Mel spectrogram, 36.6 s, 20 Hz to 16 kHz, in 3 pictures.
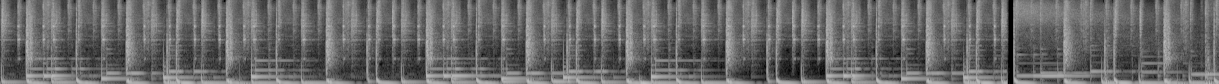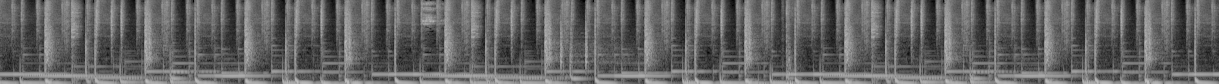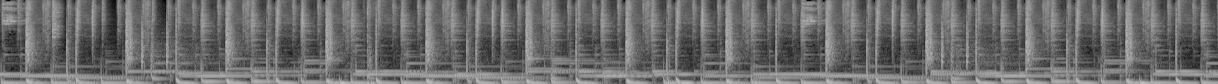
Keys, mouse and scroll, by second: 0.4-3.0 middle drag, 3.0 click, 6.0-10.4 middle drag, 12.0 click, 15.6 click, 15.8 ctrl+z, 16.2-21.2 drag, 21.2-22.6 middle drag, 22.6 click, 23.2-26.1 drag, 26.1-29.0 middle drag, 29.0-31.5 drag, 31.5-35.0 middle drag, 35.0 click, 36.2-36.5 middle drag.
